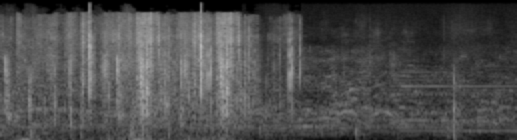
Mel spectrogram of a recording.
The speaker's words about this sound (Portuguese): As pessoas ao redor começam a jogar papéis em direção a Valentim, até que ele pega um deles com a mão.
